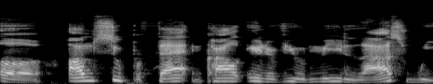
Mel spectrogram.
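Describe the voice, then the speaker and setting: A man puts on a cartoonish character voice at a medium pitch. His delivery moves at a fairly slow pace. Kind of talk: comic puppet voices. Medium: solo performance. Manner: exaggerated, wheedling.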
